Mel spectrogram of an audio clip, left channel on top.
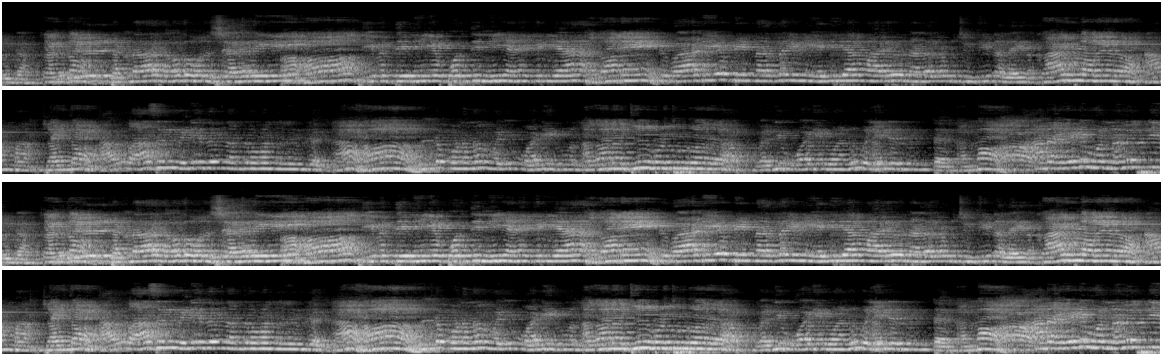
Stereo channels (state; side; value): quieter; left; 5.2 dB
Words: இருக்கான். கண்டா ஒரு சகரி தீபத்தை நீய பொறுத்து நீ நினைக்கிறியா வாடி அப்படின்னாருல இவன் எலியா மாதிரி ஒரு நடலோடு சுத்திட்டு அலையிறான். ஆமா, அவர் வாசல் வெளியே தான் தந்திரமா நின்றுருக்காரு. உள்ள போனதான் வெளியே ஓடிடுவான். கீழே கொடுத்து விடுவாரு. வெளியே ஓடிடுவான்னு வெளியில நின்றுட்டாரு. ஆனா எடி ஒரு நல்ல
